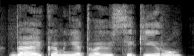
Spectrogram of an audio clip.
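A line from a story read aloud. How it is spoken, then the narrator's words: Shout. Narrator (Russian): крикнул ему Уильям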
